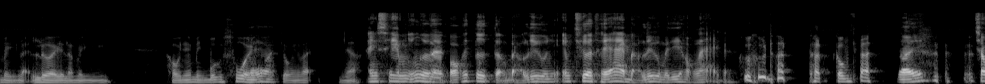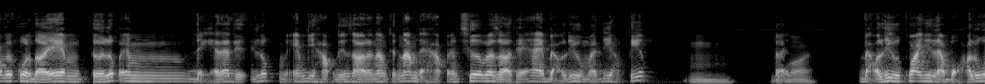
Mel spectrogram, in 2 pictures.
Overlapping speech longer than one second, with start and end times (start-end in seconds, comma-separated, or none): none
